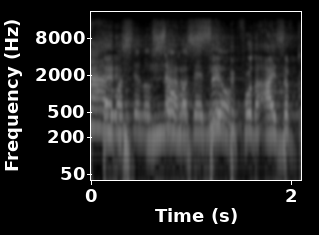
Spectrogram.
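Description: A woman preaching in fast, emphatic speech.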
